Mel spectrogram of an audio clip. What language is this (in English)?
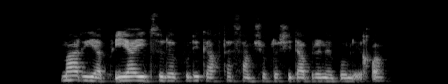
Georgian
